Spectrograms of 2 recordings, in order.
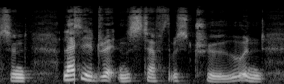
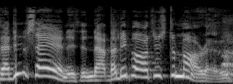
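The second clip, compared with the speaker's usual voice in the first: put-on little boy; 7 semitones higher than usual. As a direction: say it like an innocent boy. Child voice punchline.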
